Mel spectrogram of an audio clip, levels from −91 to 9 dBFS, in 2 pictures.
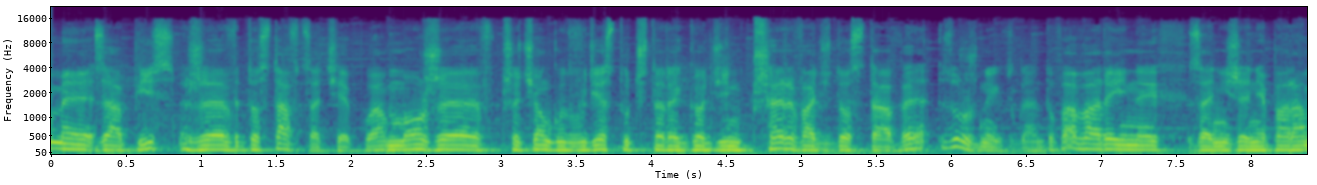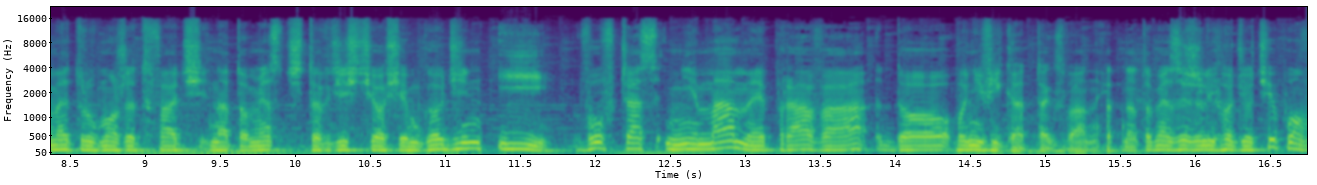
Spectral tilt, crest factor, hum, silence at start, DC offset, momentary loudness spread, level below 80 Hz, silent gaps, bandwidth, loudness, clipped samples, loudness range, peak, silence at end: -6 dB/octave; 8 dB; none; 0 s; 0.6%; 6 LU; -26 dBFS; none; 16.5 kHz; -8 LUFS; 0.9%; 1 LU; 0 dBFS; 0 s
